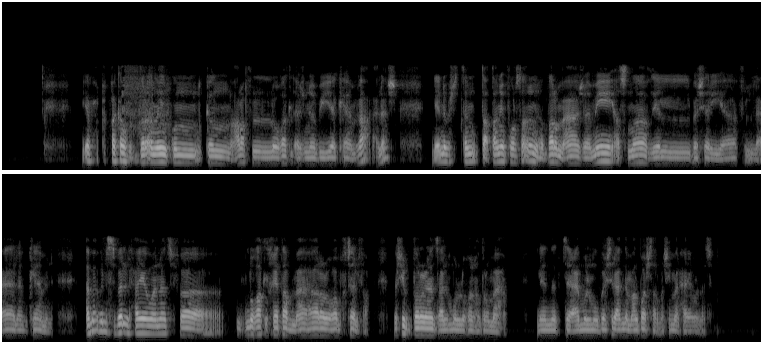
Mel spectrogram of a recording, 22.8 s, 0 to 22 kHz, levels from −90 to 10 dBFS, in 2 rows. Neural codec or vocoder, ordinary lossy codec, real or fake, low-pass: none; AAC, 48 kbps; real; 5.4 kHz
